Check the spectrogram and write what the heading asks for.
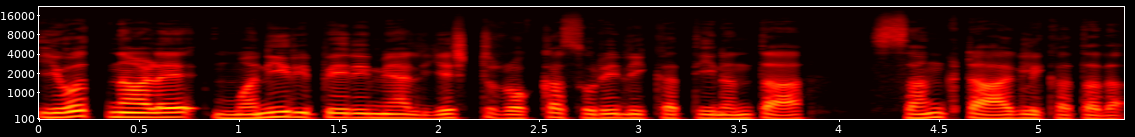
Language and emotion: Kannada, sad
